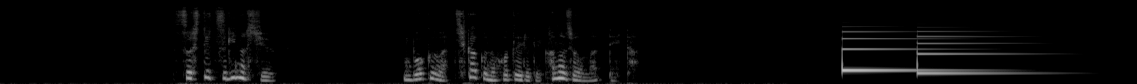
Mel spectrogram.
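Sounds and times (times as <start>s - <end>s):
speech: 1.8s - 2.9s, 4.0s - 6.4s
two-tone intercom doorbell chime: 8.4s - 11.0s.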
